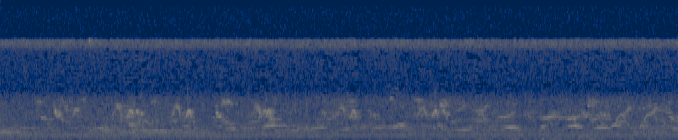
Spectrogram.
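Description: Near silence outdoors: faint, scattered chirps of small birds over a low, steady rumble.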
